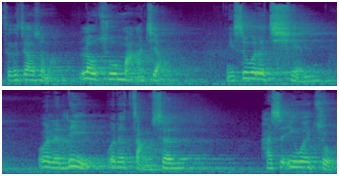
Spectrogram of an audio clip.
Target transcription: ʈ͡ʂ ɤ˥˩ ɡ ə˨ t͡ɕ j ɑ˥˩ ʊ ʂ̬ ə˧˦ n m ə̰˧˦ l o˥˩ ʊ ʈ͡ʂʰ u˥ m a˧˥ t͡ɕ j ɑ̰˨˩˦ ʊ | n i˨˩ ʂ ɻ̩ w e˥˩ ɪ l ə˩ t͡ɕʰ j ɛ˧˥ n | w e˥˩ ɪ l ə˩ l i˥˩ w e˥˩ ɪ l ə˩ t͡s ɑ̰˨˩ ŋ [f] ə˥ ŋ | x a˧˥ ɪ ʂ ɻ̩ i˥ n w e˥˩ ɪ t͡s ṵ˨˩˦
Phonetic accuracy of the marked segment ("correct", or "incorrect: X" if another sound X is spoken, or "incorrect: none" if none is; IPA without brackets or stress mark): incorrect: ʂ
